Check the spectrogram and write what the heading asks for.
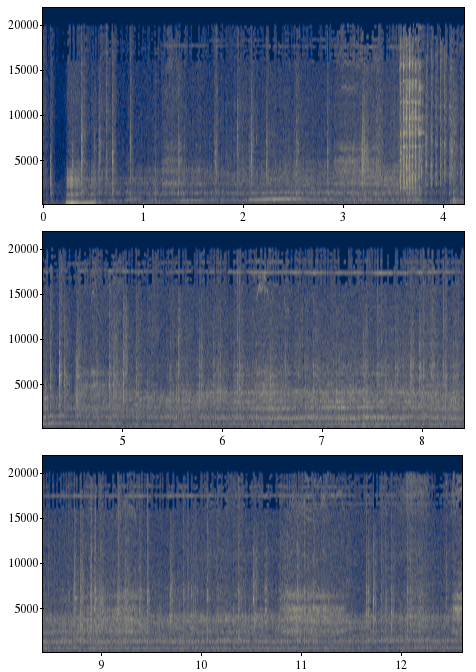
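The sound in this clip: A car drives off, its engine a steady low drone that runs the whole way through. A rising tone comes early, and a brief knock sounds partway through.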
